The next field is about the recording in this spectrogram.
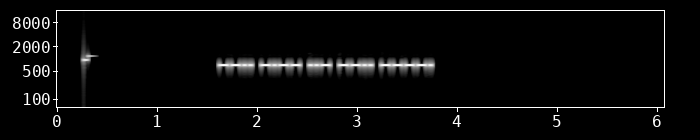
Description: Morse code, heard as a keyed tone, about 40 wpm, 700 Hz. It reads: ZYUZ9
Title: Code Groups - 5 Letter:Numbers - 40wpm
